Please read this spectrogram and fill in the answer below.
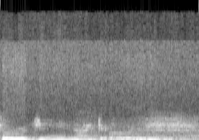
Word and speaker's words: Sarojini Naidu: Naidu, Sarojini Naidu. Do I pronounce her first name right? Yes. Sarojini Naidu, whose poems have been translated into English, and they are elegant.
